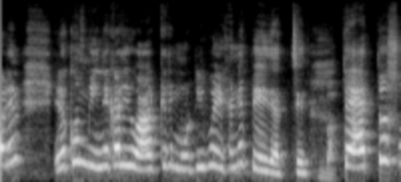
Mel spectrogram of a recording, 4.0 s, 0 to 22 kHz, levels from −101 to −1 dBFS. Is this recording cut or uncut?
uncut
